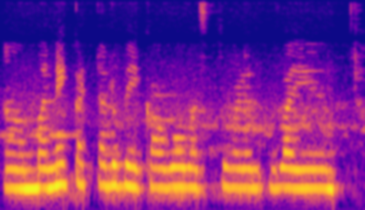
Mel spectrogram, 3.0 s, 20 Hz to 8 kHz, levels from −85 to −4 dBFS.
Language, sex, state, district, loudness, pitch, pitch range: Kannada, female, Karnataka, Bidar, -14 LUFS, 240 Hz, 235-255 Hz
